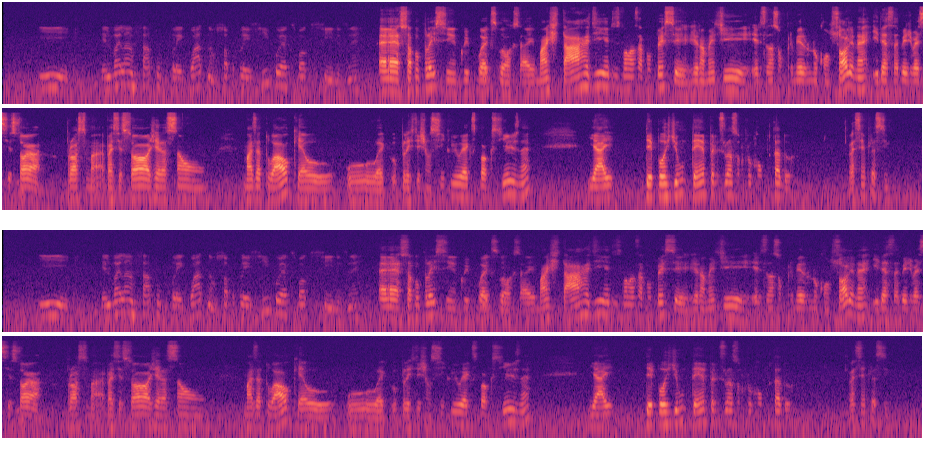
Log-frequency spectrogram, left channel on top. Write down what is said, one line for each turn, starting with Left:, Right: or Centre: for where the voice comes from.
Centre: E ele vai lançar pro Play 4, não, só pro Play 5 e Xbox Series, né?
Left: É, só
Centre: Que,
Left: pro Play 5 e pro
Centre: PC.
Left: Xbox. Aí mais tarde eles vão lançar pro PC. Geralmente eles lançam primeiro no console, né? E dessa vez vai ser
Centre: Uhum,
Left: só a próxima, vai ser só a geração mais atual, que é o, o, o PlayStation 5 e o Xbox Series, né? E
Centre: isso.
Left: aí depois de um tempo eles lançam pro computador. É sempre assim.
